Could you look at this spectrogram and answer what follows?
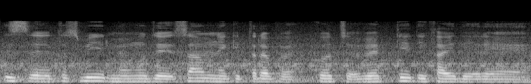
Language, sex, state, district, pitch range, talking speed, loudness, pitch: Hindi, male, Rajasthan, Bikaner, 125-145 Hz, 160 wpm, -13 LUFS, 135 Hz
